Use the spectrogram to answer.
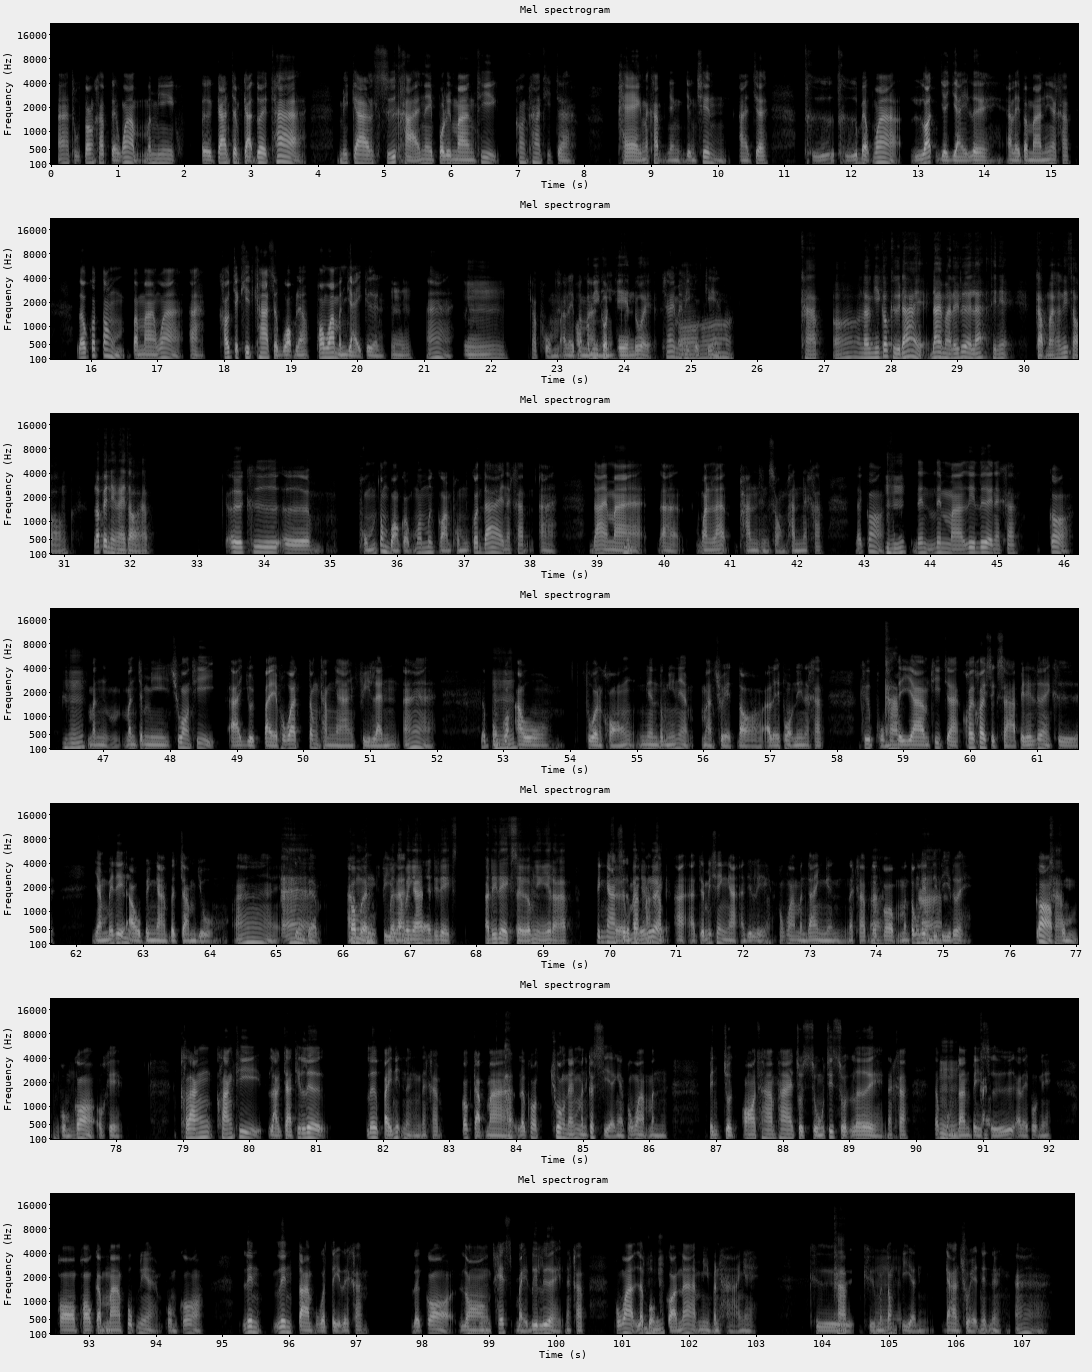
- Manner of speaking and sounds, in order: in English: "swap"; other background noise; in English: "freelance"; in English: "freelance"; in English: "All Time High"
- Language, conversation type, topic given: Thai, podcast, ทำยังไงถึงจะหาแรงจูงใจได้เมื่อรู้สึกท้อ?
